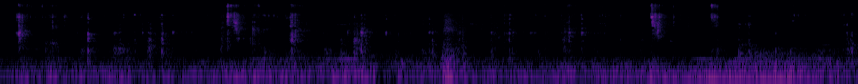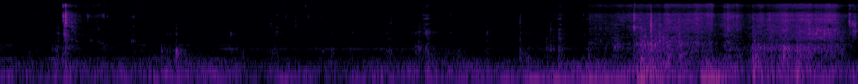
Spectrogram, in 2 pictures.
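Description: A person chewing a bite of boneless buffalo chicken, with scattered small mouth clicks. About eleven seconds in, a loud rustling noise takes over as an arm brushes close past the microphone.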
